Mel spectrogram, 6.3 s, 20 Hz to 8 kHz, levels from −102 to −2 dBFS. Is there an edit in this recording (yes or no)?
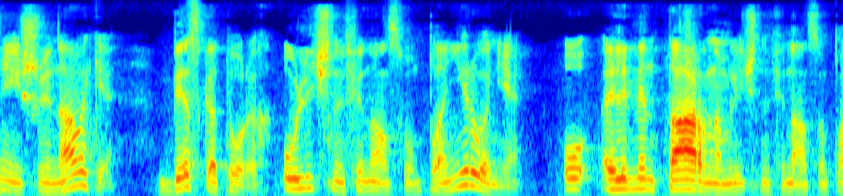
no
